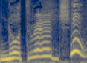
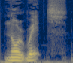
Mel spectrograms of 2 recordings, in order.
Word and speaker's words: Northridge: Mi hermanita pequeña tiene 28, 27 años de edad, que por cierto se va a graduar este domingo de Cal State Northridge. Cal State, ¿cómo se dice? – That's right. Cal State Northridge.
